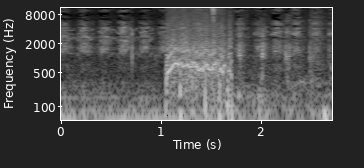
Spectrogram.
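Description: A gas lighter hisses briefly as it is lit.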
